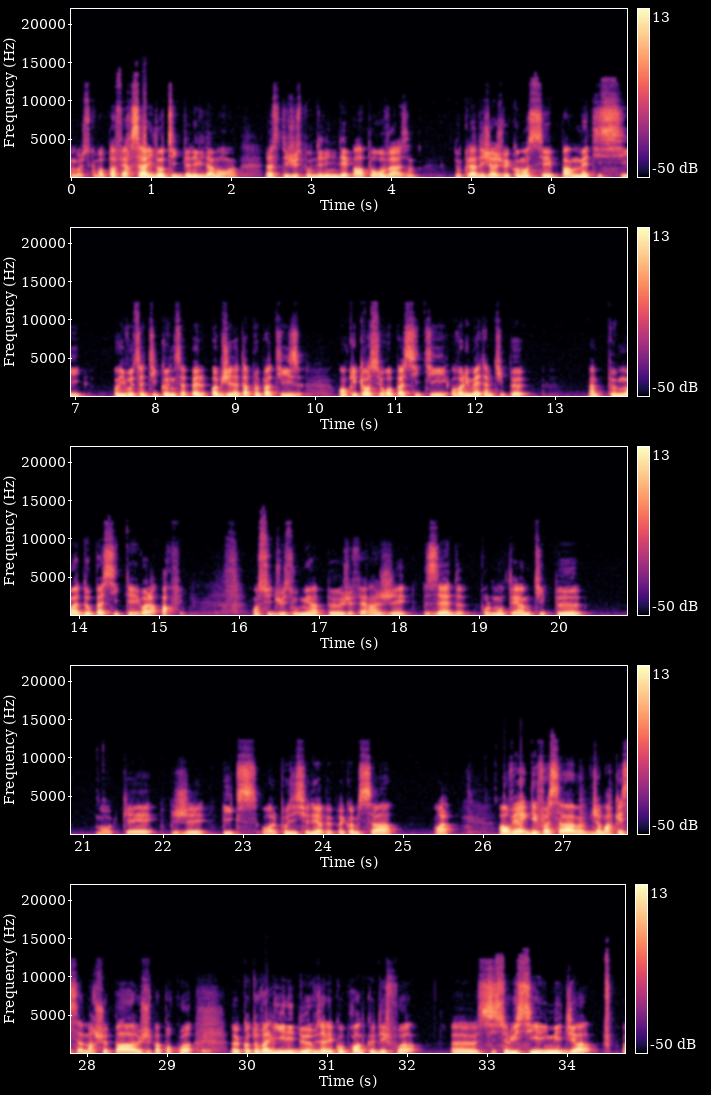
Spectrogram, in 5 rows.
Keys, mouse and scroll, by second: 3.0 g, 10.7-14.6 drag, 16.2-17.0 scroll up 6, 17.5 g, 22.1 g, 26.6-27.5 scroll down 2, 27.5 scroll down 1.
